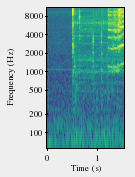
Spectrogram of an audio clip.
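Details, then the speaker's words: Rockola 484 jukebox in 65°F garage, selection mechanism cycling: sharp click, uneven ticks and strained whir, laboring and dragging; owner suspects dried-up gummy grease at moving points, needs freeing and lubrication. "got some dried up grease in it. There's quite a few of those moving points really seem to drag."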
